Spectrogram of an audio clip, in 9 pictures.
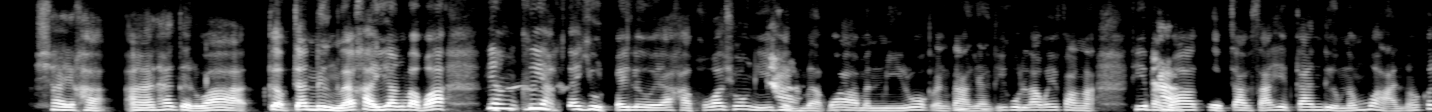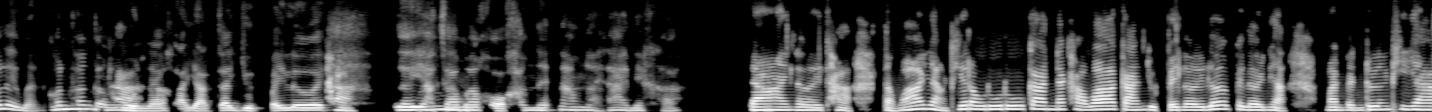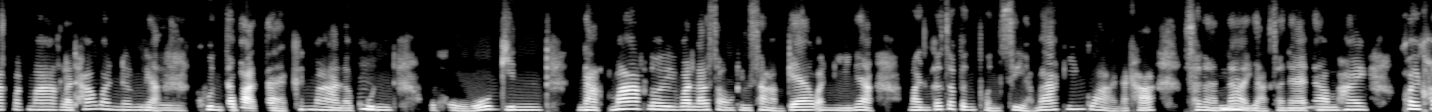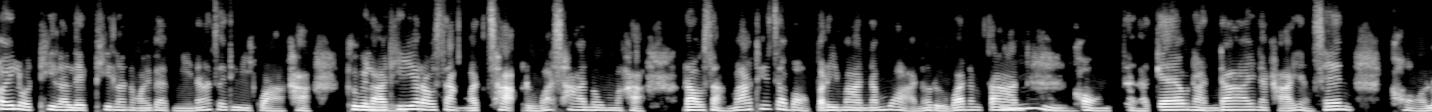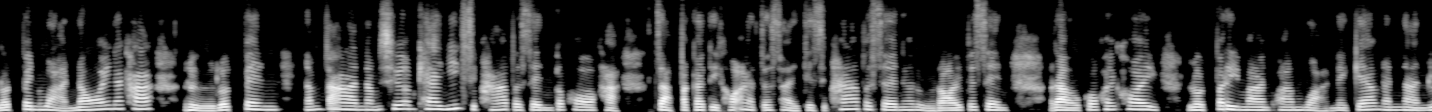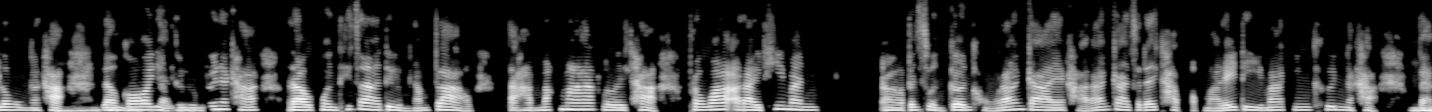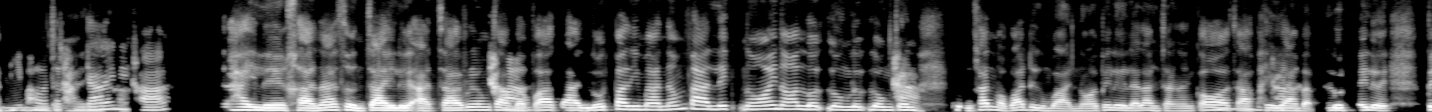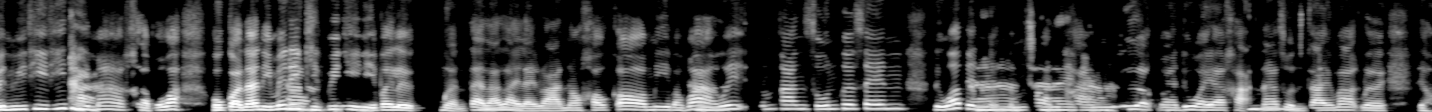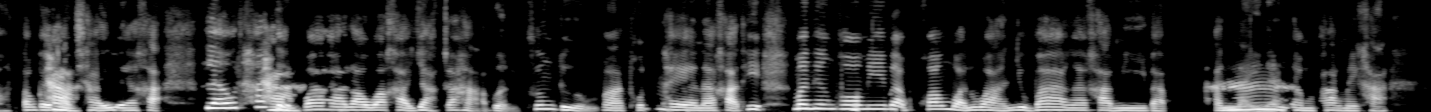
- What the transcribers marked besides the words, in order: other background noise; tapping
- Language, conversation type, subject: Thai, advice, คุณดื่มเครื่องดื่มหวานหรือเครื่องดื่มแอลกอฮอล์บ่อยและอยากลด แต่ทำไมถึงลดได้ยาก?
